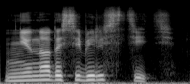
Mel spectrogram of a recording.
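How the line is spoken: Cold request. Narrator (Russian): холодно попросил

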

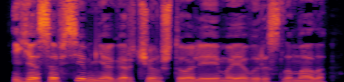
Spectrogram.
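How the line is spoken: Plain. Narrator (Russian): ответил я

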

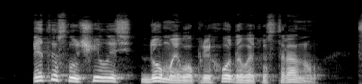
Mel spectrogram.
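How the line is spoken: Plain. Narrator (Russian): сказала она

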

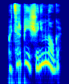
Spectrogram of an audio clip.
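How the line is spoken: Whispered. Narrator (Russian): шепнула я ей

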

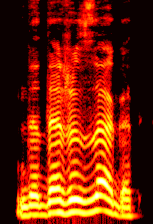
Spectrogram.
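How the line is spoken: Laughing. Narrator (Russian): рассмеялся Кристиан

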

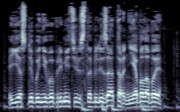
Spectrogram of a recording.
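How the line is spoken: Snapping retort. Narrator (Russian): огрызнулся Андрей

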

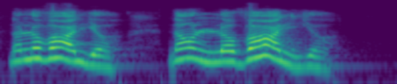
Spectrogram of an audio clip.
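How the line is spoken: Wicked man shouting. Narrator (Italian): Il cattivo uomo gridava

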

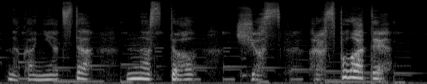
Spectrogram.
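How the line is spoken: Gloating mutter. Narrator (Russian): Злорадно бормотала Стефани, она же просто Стеф

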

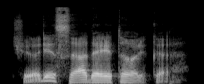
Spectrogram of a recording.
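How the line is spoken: Wry grunt. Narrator (Russian): хмыкнул Потемкин

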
